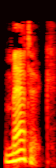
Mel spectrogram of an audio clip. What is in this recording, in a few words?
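"mattock", British English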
